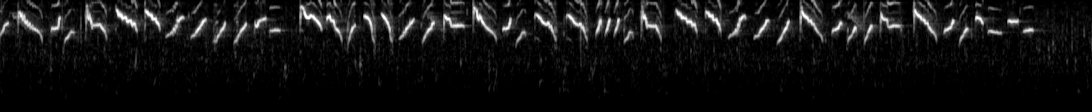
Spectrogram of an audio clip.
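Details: Oriental white-eye, a home-kept songbird in Indonesia, singing an almost unbroken stream of high, rapid, downslurred whistles, several notes per second, for nearly eight seconds before stopping.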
